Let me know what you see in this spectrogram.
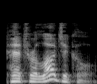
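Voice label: "petrological", English, British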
